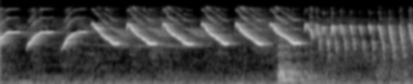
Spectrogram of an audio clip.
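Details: Canary; training song; training young canaries to sing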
